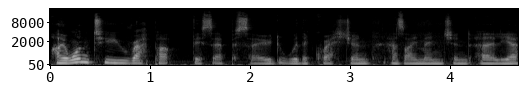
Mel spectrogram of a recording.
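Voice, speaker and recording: With a British accent, a man speaks at a fairly high pitch and ordinary pitch variation. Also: very clean recording, silent background. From United Kingdom. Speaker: podcast host. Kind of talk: casual podcast talk.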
